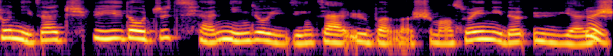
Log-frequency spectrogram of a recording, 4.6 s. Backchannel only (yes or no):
yes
